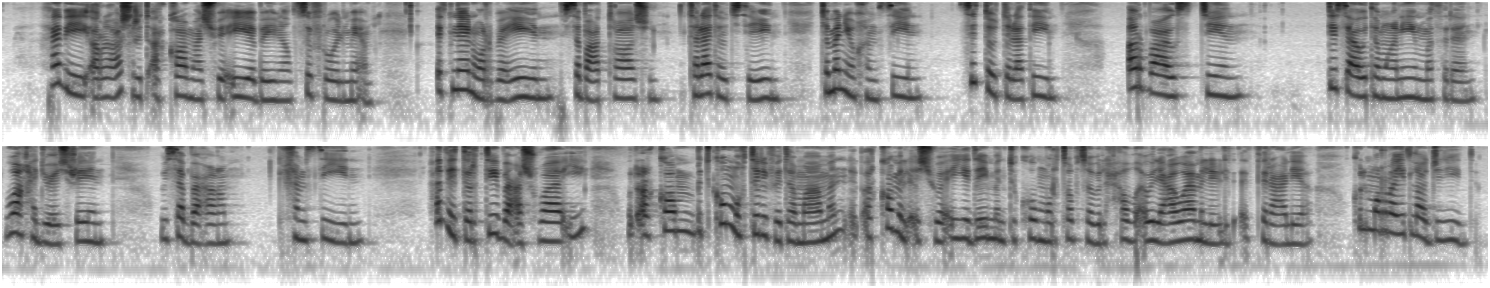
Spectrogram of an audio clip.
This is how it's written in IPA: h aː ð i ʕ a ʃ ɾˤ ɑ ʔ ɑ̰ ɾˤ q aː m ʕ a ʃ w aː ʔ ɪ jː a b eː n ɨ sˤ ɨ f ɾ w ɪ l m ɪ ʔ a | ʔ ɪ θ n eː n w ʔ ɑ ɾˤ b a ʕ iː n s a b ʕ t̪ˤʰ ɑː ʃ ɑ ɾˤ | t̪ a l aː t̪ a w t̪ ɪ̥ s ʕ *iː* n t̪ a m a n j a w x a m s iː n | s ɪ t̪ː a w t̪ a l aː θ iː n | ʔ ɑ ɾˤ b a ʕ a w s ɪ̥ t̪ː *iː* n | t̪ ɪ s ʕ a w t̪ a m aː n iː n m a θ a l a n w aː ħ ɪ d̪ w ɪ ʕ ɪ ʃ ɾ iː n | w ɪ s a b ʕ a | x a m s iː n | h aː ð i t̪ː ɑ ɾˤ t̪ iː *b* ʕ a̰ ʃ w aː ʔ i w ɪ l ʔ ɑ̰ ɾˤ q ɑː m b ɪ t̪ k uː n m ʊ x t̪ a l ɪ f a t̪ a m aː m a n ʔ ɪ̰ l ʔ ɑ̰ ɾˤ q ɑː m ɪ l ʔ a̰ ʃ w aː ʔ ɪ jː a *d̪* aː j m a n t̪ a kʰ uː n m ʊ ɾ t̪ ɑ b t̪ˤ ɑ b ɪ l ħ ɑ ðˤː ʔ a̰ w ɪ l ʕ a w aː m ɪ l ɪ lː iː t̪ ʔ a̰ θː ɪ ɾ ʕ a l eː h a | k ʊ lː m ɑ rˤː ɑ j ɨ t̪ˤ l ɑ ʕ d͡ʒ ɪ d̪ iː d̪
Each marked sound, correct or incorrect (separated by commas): correct, correct, correct, correct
